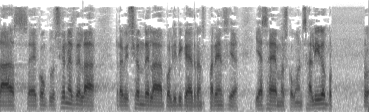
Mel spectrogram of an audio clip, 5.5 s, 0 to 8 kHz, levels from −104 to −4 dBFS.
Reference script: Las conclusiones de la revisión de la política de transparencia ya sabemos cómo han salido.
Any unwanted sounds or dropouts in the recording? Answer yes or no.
no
